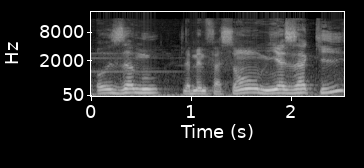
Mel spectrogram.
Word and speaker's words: Miyazaki: De la même façon, Miyazaki s'écrit forcément avec un Z et pas un S, sinon ça ferait Miyasaki.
